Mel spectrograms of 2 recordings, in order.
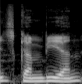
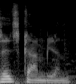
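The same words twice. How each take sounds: First: The stress falls on the syllable 'vi'. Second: The stress falls on the syllable 'can'. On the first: The speaker calls it right. "I ells canvien" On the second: The speaker calls it wrong. "i no pas ells canvien"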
